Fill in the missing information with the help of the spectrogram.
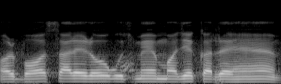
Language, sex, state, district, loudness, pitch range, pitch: Hindi, male, Bihar, Vaishali, -19 LUFS, 125-135 Hz, 130 Hz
